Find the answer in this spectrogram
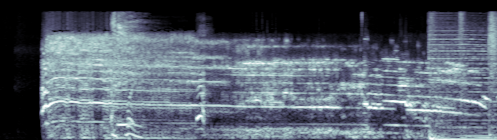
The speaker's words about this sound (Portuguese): Eu estou completamente frustrado por estar nesse trânsito de Lisboa hoje. Então, a minha frustração hoje, eu vou tirá-la através de um grito para vocês.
